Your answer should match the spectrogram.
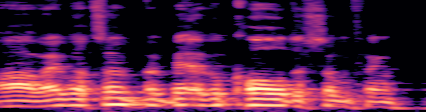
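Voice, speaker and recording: A man's voice: mid-range voice, fast talker, dark tone. A man hosting a casual interview, friendly and informal. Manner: friendly, chatty, informal slang. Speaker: podcast host.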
